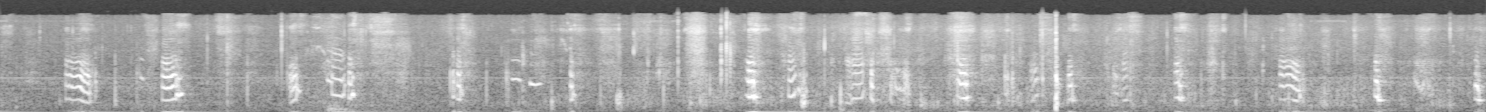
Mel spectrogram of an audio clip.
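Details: One-week-old Border Collie puppies nursing, giving many short high squeaks and whimpers, some rising then falling, scattered irregularly through the clip over soft suckling and shuffling noises.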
